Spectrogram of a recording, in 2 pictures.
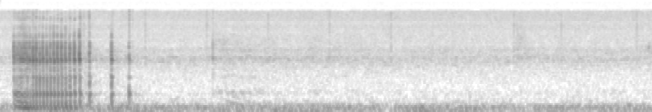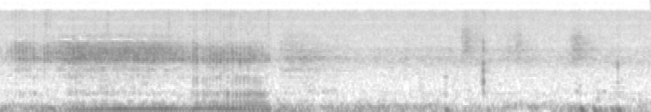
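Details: Senior foster Beagle snoring: low, rumbling snoring breath with a brief louder snort near the middle and faint room noise.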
